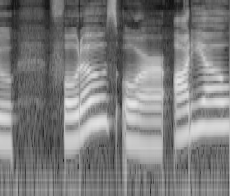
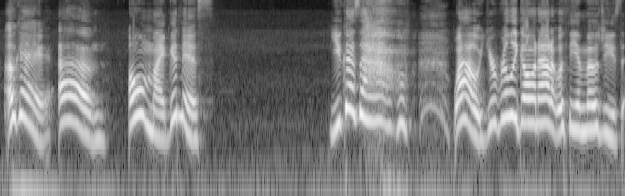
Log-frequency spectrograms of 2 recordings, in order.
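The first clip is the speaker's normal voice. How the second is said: excited, overwhelmed; 6 semitones higher, 5 dB louder than usual. Real, not acted. Flooded by live chat emojis.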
